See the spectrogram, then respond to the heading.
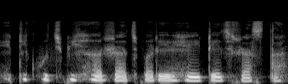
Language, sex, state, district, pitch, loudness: Bengali, male, West Bengal, Cooch Behar, 170 Hz, -15 LUFS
